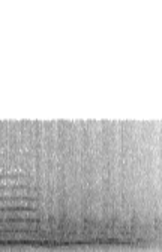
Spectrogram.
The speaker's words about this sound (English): So let's give her another round of applause.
